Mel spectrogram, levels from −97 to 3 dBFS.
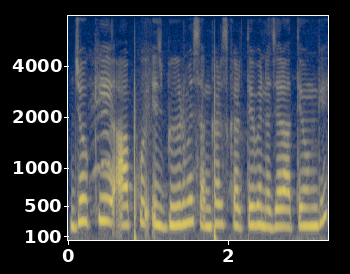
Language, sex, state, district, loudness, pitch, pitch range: Hindi, female, Uttar Pradesh, Lucknow, -17 LUFS, 250 Hz, 240-285 Hz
